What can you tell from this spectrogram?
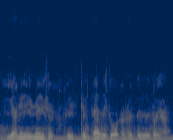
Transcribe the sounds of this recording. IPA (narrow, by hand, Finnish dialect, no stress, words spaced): jɑ niː niː se sitːeŋ kæʋi tuotɑ se pyːtø j̊ɑ̥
